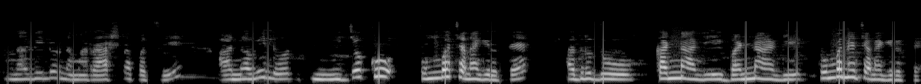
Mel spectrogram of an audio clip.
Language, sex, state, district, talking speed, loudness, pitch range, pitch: Kannada, female, Karnataka, Shimoga, 125 wpm, -22 LUFS, 225-285 Hz, 245 Hz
